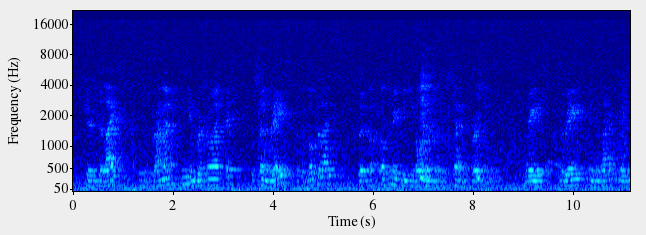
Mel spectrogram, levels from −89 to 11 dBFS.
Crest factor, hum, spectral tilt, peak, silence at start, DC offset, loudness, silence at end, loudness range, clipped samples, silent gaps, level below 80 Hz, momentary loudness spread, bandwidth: 16 dB; 60 Hz at -70 dBFS; -4 dB/octave; -40 dBFS; 0 s; under 0.1%; -56 LUFS; 0 s; 1 LU; under 0.1%; none; -68 dBFS; 7 LU; 18 kHz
